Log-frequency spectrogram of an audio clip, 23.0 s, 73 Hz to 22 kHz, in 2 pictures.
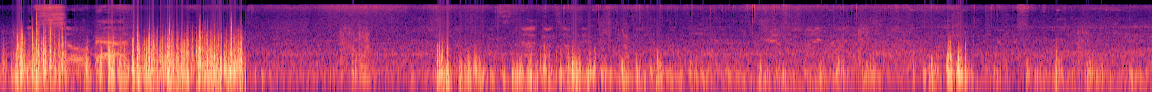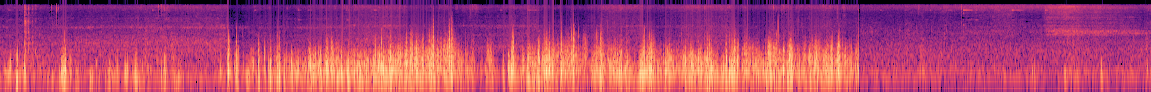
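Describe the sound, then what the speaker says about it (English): Strong wind gusting hard through a Minnesota blizzard during a severe December 2010 winter storm, roaring in broad bursts against the microphone with calmer gaps between, while a person talks over it. "It's really windy."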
